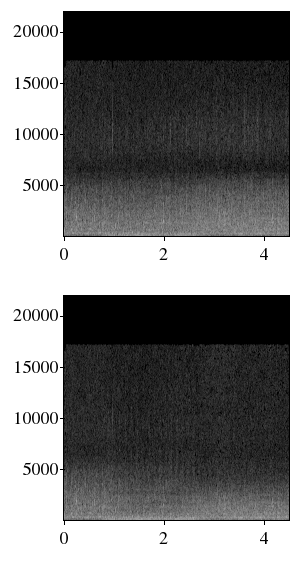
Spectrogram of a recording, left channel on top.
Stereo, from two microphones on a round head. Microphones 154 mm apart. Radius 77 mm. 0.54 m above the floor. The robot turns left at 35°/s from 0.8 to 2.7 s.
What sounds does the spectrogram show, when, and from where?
0.0 s running water: 170° left; by 4.5 s 100° left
